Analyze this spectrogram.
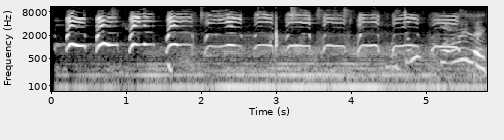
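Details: A 4-week-old male Weimaraner puppy, very vocal, cries in a string of high, rising-and-falling whines, with voices briefly in the background; the litter later piles up to nap and clean each other.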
